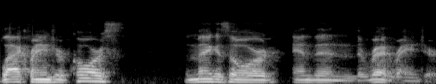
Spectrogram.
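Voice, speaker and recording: The speaker is a man. His pitch sits fairly low and varies in an ordinary way. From US Midwest. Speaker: YouTuber. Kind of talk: casual chat. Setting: video call. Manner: rambling. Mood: casual, opinionated.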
